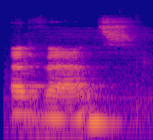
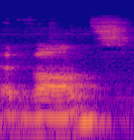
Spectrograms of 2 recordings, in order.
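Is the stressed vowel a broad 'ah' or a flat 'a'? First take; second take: flat a; broad ah. First: The stressed vowel is a flat front 'a'. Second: The stressed vowel is a broad open 'ah'. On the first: This is the American way of saying it. "where we have that flat A, A, in words like advance" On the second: This is the British way of saying it. "They, of course, have advance"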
